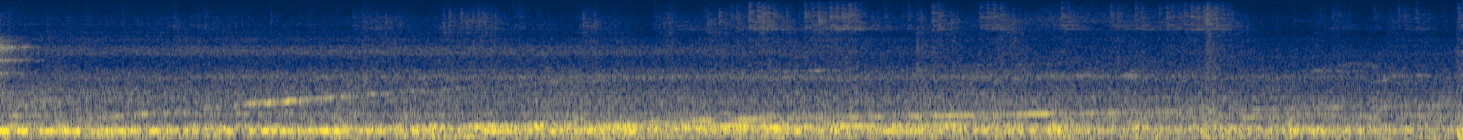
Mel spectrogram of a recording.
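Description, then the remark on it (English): An all-stations Metropolitan Line underground train to Amersham rumbles steadily, its electric motors whining in gliding tones as it slows to pull into Chorleywood station in Hertfordshire. No one speaks. “This is an all stations Metropolitan Line train to Amersham. The next station is Chorleywood.”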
